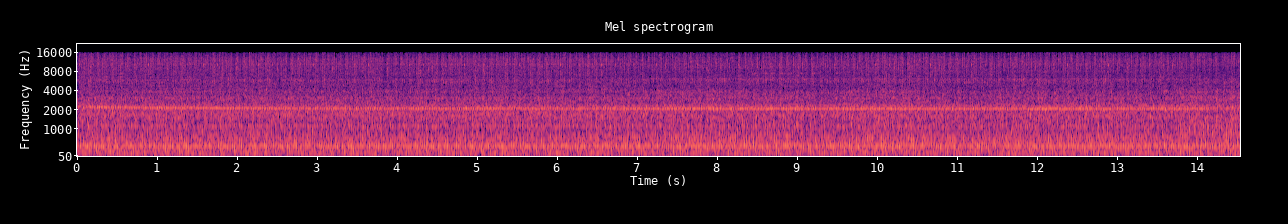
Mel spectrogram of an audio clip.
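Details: Rebuilt Cummins 8.3L diesel with inline pump, for a Hyster 15K forklift, at its first start after rebuild and fuel-system bleeding. A steady, even idle with a smooth regular beat and no knocks or misses; it runs healthy.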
